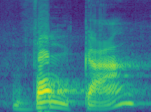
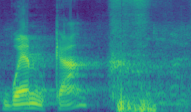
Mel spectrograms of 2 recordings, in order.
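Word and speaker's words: WCAM: 1 of January 2020 it's called vka not weka or Wika vka so if you're a cool funder you learn to pronounce vka and as of the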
